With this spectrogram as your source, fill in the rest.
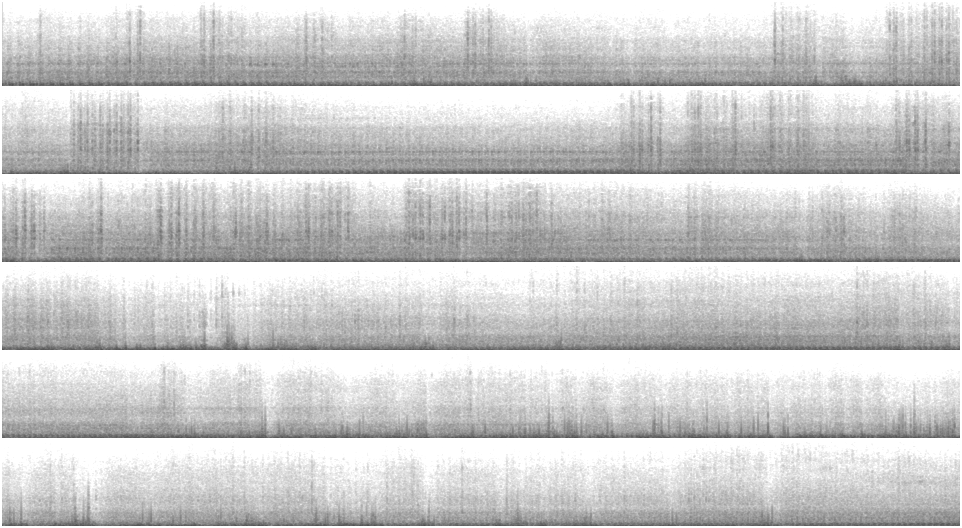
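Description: Wind buffets loudly past the rider.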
